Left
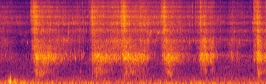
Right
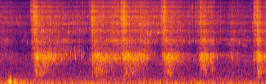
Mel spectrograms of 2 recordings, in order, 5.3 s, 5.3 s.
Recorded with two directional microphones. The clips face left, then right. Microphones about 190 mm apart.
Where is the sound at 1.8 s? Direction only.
5° right (ahead or behind).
